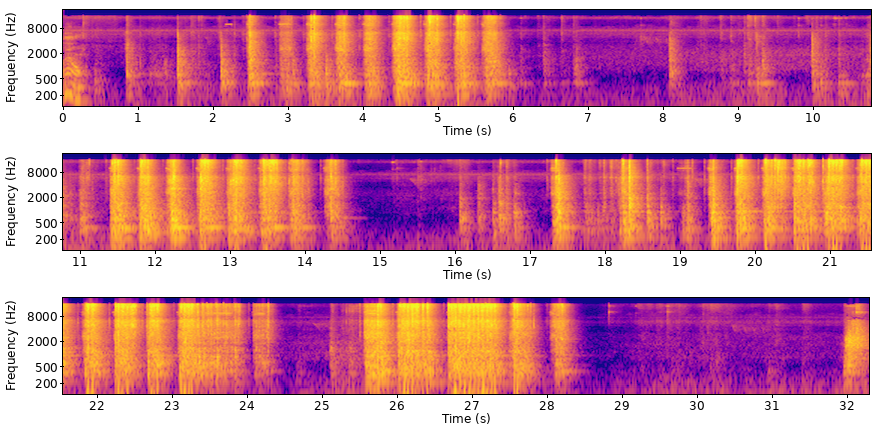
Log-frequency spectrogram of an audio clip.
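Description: Impact wrench hammering on bolts in four bursts, each a few seconds long, with pauses between: it is loosening the bolts on a garden tractor's seat and fender area.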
